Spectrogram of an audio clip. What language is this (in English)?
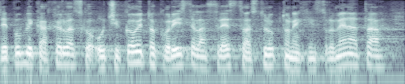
Croatian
